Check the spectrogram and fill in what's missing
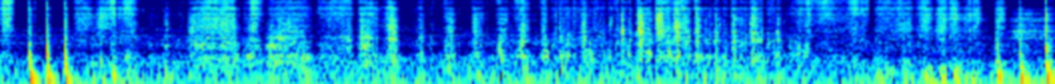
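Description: Fingertips and nails rub and scratch quickly across a light grey woven fabric car seat with a stitched diamond pattern, padded and soft. A steady, low, dull scuffing fills the clip, with a few sharper thumps clustered near the start and end.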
